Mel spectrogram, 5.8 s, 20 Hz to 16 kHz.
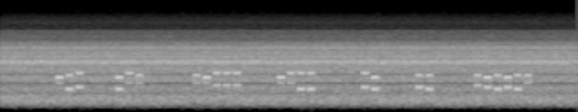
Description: DTMF, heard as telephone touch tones, dialled by machine, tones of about 50 ms, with phone line noise. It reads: *26 1#0 0*999 *#33 61 52 842420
